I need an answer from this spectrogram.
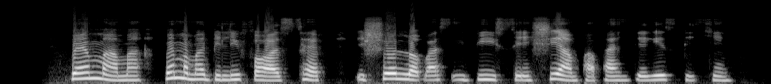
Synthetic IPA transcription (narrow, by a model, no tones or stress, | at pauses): wɛnmamawɛ̃nmamabilivfɔhəsɛlf | iʃolɔpasibiseʃiãnpapandeɾesbikʰĩn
